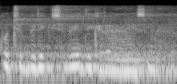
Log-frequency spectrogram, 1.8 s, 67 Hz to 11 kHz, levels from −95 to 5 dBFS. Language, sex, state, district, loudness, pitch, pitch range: Hindi, male, Arunachal Pradesh, Lower Dibang Valley, -13 LUFS, 180 Hz, 155-190 Hz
